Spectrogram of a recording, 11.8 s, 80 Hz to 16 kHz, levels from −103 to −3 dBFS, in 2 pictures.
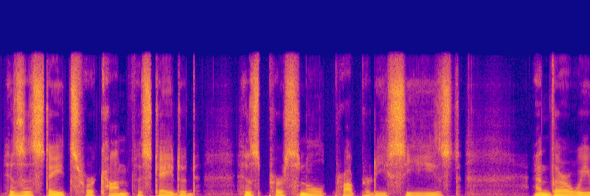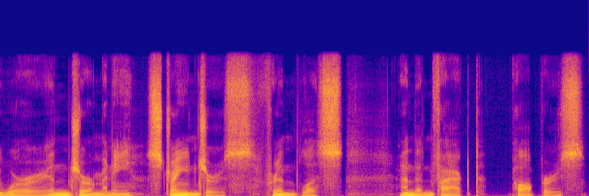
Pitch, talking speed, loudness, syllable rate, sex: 105 Hz, 100 wpm, -18 LUFS, 4.0 syllables/s, male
